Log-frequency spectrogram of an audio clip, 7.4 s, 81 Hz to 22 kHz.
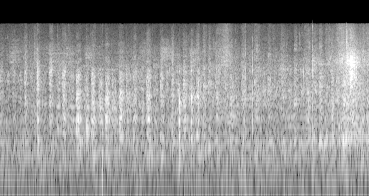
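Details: Two German Shepherds, Max and Ace, playing on 14 September 2015: rapid, breathy, hissing pants in steady bursts of roughly three per second, with a brief sharper sound near the end.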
